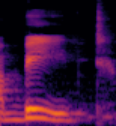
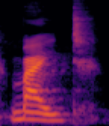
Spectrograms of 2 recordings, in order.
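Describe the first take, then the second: First: "bite" said as bet, short vowel; "bite" stumbled out rhyming with bet; first wrong try at "bite"; mispronounced bite. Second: "bite" said with a clear long i, like bight; fixing "bite" to rhyme with kite; "bite" finally said right; corrected bite. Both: Shown as a demonstration. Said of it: "Oh, whatever".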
